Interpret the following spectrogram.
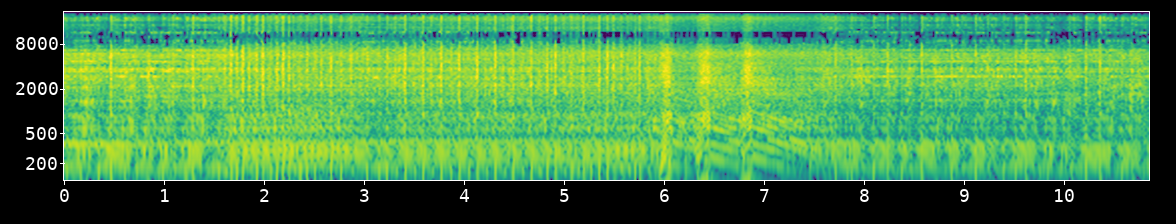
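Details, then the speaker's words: Stihl MS 440 chainsaw after intake boot replacement, started on high idle and choke: runs high and buzzy with fast firing and brief rev; chain keeps spinning when it should stop at idle. "Alright, so as you saw, when I started it up and ran it, the chain was spinning"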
